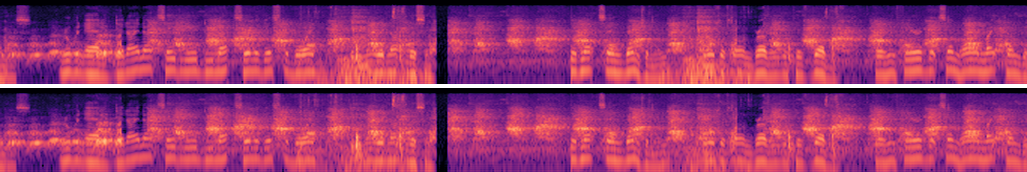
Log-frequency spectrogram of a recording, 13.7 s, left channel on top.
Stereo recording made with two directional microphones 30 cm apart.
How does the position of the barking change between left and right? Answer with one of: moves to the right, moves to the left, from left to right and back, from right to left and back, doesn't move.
doesn't move.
